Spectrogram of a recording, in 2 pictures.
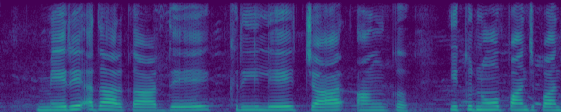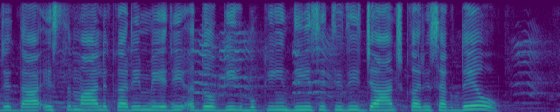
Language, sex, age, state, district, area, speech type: Dogri, female, 45-60, Jammu and Kashmir, Kathua, rural, read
